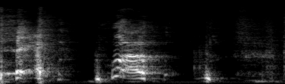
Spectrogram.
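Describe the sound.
A voice imitates hacking coughs, several rough bursts in a row with short gaps, fairly loud, like someone sputtering while trying to talk and coughing up spider webs stuck in the throat.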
